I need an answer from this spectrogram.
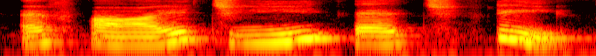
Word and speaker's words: fight: आप देख सकते हैं कि G और H लेटर्स को मैम प्रोनाउंस नहीं कर रही हैं. मैम उनकी साउंड नहीं निकाल रही हैं. क्यों? क्योंकि वो इस वर्ड में साइलेंट है. इन सभी वर्ड्स में GH लेटर्स साइलेंट रहेंगे. Okay, I is having long I sound and GH letters will remain silent.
